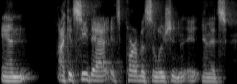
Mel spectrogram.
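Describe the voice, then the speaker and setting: On a very clean recording with a silent background, a man with an American accent speaks fairly quickly at a fairly high pitch. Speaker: attorney and animal policy lobbyist. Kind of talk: panel interview. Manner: fast.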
